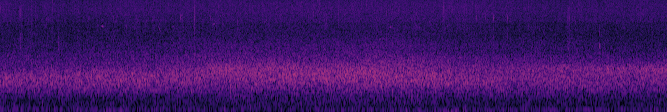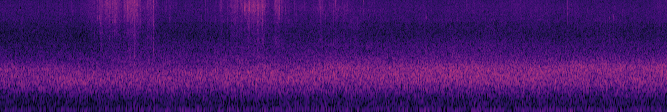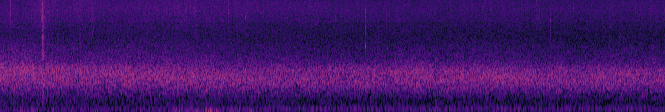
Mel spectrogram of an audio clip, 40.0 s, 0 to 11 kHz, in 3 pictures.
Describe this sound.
wind on Casuarina trees (Sheoak, Ironwood) along a coastal path near Tavira, Portugal. Bird chirps. Recorded with two Shure WL183 capsules into FEL preamp, Edirol R09 recorder. This sample is a tribute to my friend Ramon's father, who loved the noise of wind on trees and, specifically, on Casuarinas
beach, birds, casuarina, field-recording, nature, sheoak, shore, trees, wind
